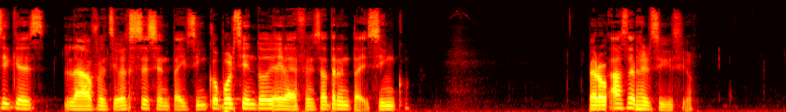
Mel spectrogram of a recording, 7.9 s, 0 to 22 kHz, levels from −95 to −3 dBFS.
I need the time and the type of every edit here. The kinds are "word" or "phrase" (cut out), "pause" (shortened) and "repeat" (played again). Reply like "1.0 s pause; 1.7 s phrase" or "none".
1.3 s word; 2.7 s word; 6.1 s word; 6.4 s word

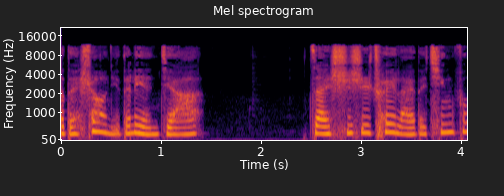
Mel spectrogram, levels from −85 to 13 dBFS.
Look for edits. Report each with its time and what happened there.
none

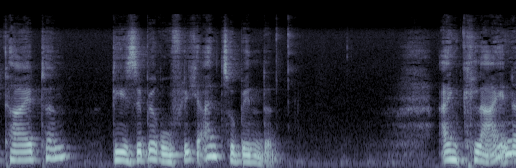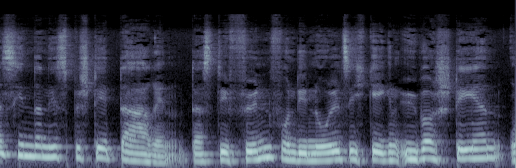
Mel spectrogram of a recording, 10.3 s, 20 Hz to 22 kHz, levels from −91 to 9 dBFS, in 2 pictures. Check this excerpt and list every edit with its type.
none

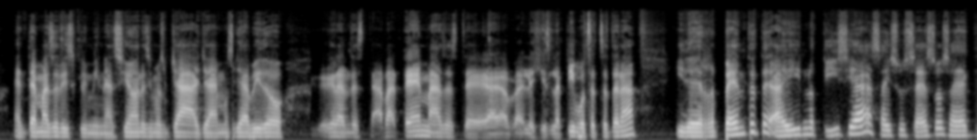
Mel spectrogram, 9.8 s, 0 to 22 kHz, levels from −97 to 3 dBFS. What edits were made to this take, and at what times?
1.6 s word; 2.3 s word; 3.1 s word

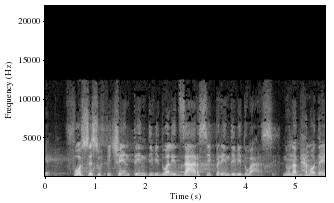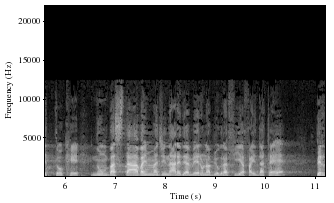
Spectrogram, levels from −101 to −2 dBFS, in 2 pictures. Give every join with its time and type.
4.7 s pause

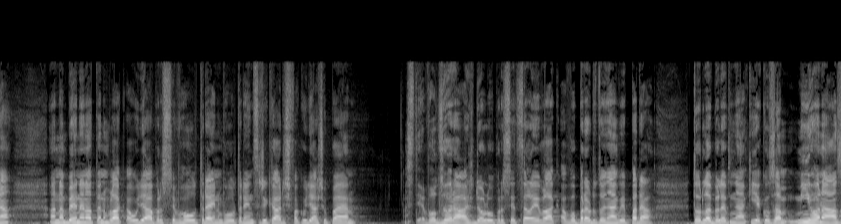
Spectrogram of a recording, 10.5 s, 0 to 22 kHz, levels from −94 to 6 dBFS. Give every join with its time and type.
9.1 s word

